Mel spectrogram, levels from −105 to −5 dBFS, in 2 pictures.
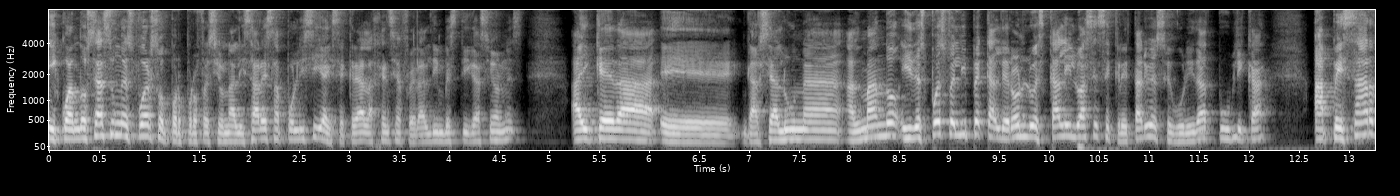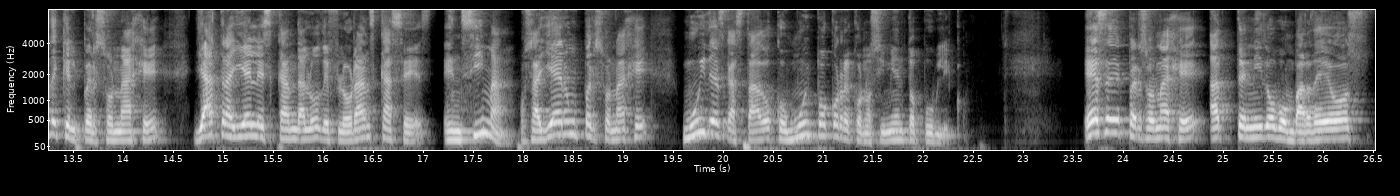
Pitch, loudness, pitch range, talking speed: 160 Hz, -24 LUFS, 140-190 Hz, 160 wpm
